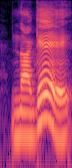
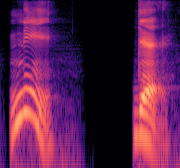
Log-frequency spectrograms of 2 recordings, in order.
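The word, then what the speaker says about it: 那个: a pause between syllables so instead of nagey it's not gay it's not nige it's knee gay good thing for the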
